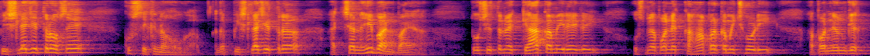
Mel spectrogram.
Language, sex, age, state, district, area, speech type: Hindi, male, 45-60, Madhya Pradesh, Ujjain, rural, spontaneous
